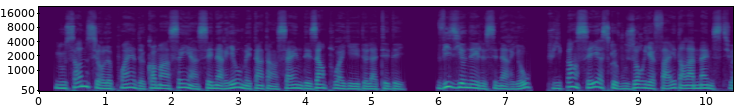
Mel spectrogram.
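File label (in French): français canadien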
